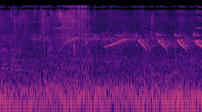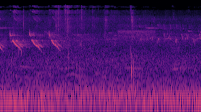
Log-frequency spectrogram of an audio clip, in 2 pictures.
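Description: A songbird singing one phrase of repeated clear whistled notes, each sliding down in pitch, a little over two a second, over a steady low background rumble.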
